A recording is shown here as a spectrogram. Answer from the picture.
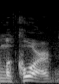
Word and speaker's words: Maker: is because the trajectory of Maker's development, or McCorr, correct pronunciation, is not going quite like in a linear way up.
